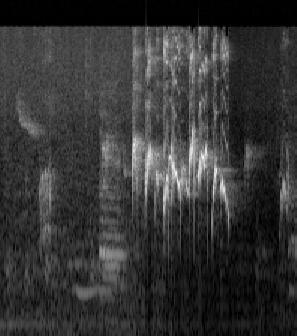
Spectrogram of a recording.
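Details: Red-whiskered bulbul singing a contest song to goad rival birds: after some soft, faint calls, a loud burst of about a second of quick, looping whistled notes rises and falls. A new phrase starts at the end.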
